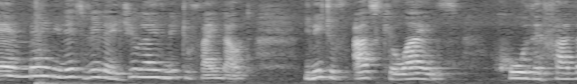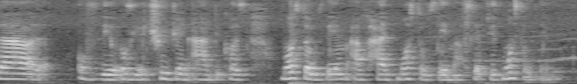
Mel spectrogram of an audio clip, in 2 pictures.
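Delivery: normal talking voice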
